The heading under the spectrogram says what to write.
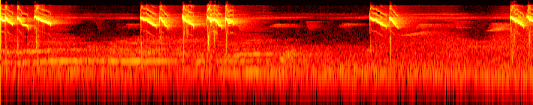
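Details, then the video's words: Caged pleci buxtomi white-eye, a yellow-lined type, uttering scattered clusters of high, steeply descending whistles with trailing trills, with quiet pauses and a faint low hum. "absen garis kuning pleci buxtomi"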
